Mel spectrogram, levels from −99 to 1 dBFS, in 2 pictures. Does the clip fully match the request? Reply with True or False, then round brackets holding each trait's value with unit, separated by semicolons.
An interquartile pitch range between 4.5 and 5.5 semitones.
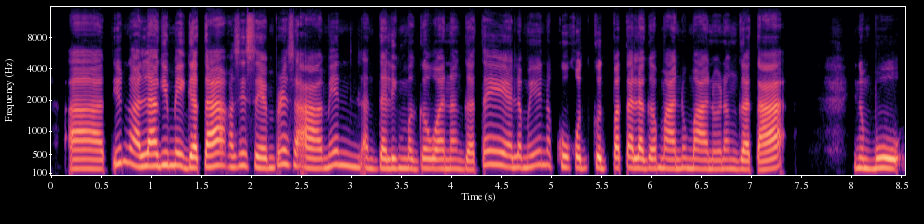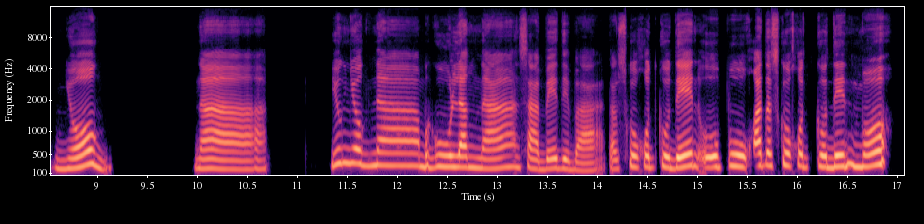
False (4.0 semitones)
